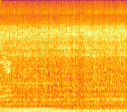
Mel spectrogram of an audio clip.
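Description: A vehicle engine is running hot while driven in two-wheel drive on soft ground at Leadbetter Point, giving a steady, loud, close rumbling drone with low mechanical hum throughout.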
